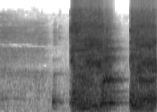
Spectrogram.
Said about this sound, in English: If that was unclear from the coughing from his ganja, that is... La ganja estranja, although it's not really strange. Although, actually, it's shake, so it is strange.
